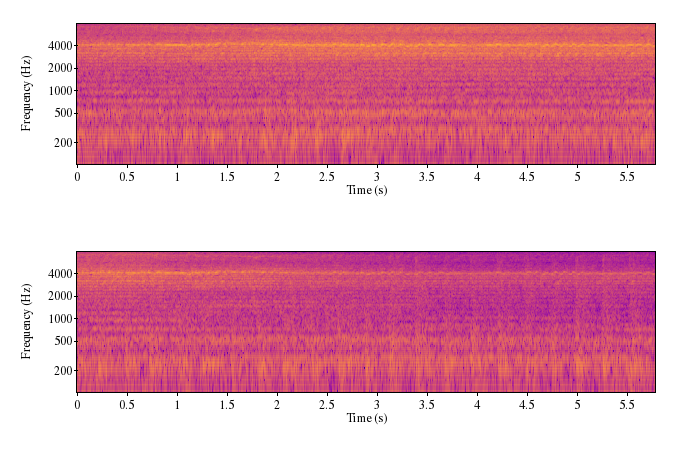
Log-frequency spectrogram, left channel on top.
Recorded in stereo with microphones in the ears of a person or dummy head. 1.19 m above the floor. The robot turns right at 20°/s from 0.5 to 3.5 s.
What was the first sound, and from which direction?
A drone, 5° right.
